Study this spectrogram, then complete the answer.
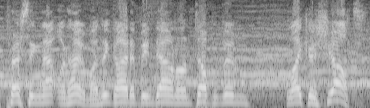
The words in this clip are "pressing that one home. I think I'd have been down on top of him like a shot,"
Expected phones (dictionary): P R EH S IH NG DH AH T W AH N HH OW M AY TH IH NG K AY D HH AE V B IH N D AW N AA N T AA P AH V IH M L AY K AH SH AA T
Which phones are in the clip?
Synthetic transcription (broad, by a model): P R EH S IH NG DH AH T W AH N HH OW M AY TH IH NG K AY D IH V B IH N D AW N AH N T AA P AH V IH M L AY K AH SH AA T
